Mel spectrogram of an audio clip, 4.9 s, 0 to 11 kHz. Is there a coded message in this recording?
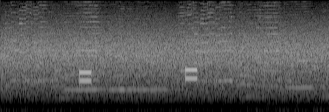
Yes: DTMF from 1.2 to 3.0 s, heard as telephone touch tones, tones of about 180 ms, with radio hiss and a squelch burst at the end. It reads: 7 0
